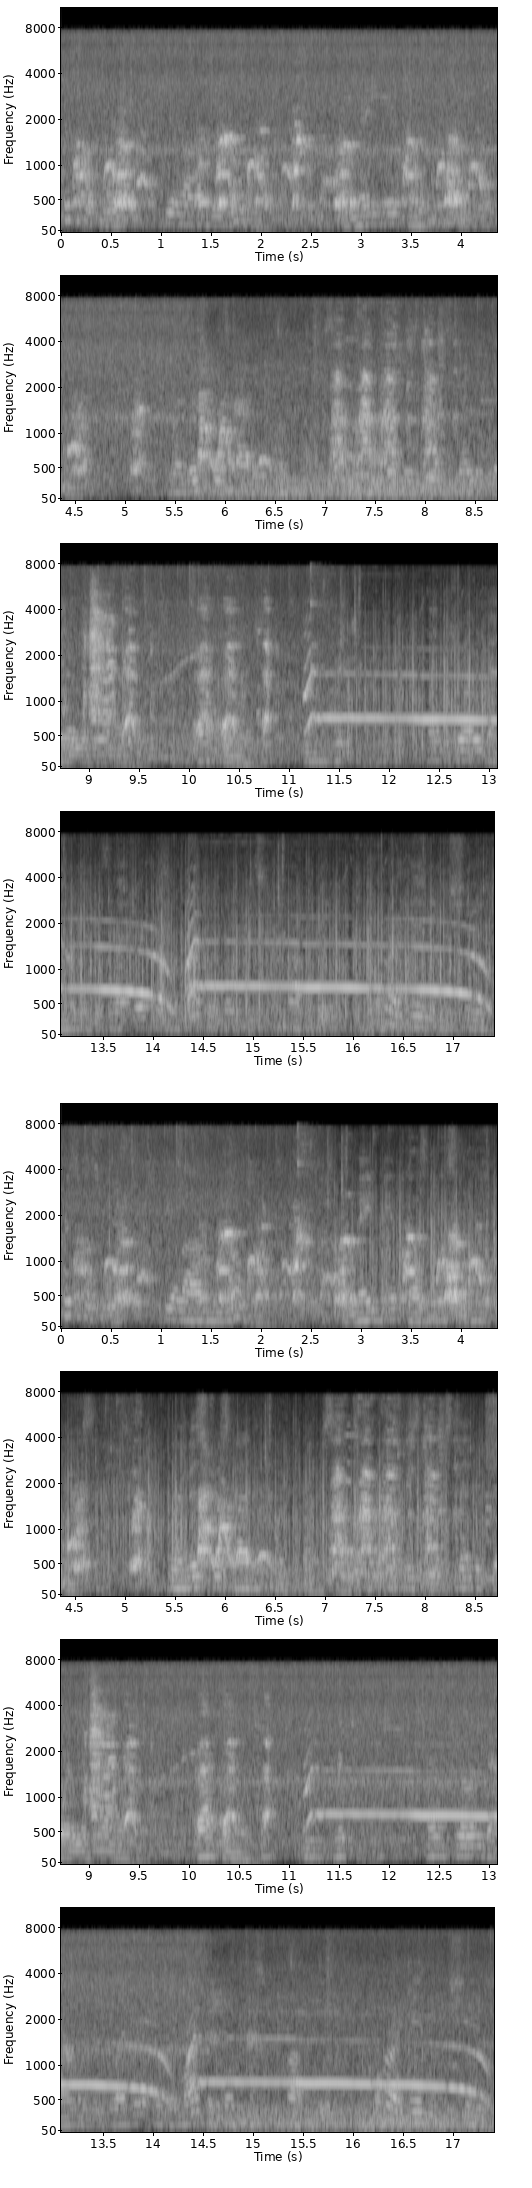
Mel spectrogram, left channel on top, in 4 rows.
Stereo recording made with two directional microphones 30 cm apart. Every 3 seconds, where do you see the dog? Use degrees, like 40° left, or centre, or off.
20° left, 20° right, 10° left, 20° left, 20° left, 20° left.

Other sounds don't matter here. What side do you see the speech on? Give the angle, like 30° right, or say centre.
20° right.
